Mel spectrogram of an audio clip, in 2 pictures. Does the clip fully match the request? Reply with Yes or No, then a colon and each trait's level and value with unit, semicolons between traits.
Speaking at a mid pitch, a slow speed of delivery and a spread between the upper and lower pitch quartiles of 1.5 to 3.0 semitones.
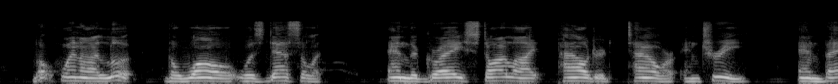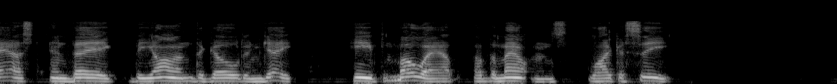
Yes: medium, 145 Hz; slow, 115 wpm; narrow, 2.4 semitones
